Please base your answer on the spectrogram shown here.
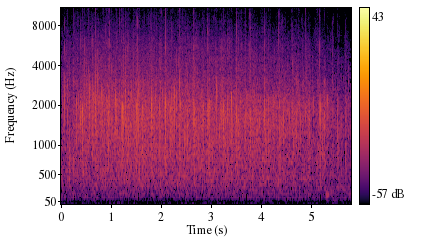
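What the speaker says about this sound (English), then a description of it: "And I think that deserves another big applause." An audience at a college convocation ceremony applauds a generous contribution on behalf of graduates, sustained dense clapping from a large crowd that stays even for several seconds and tapers slightly at the end.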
